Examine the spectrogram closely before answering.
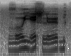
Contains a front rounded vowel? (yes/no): yes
